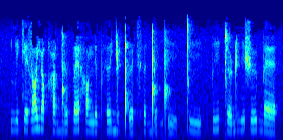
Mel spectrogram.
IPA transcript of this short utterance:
ʎ ɛ c e z ɒ j ʉ qʰ ʉ ɡ͡ǃ ɘ p ɛ h ɒ ŋ e pʰ ɘ ɟ ʏ ǃʼ ʏ t͡sʰ ɘ ɡ͡ǃ e ǃʼ i | ǀ i | p i ǀ ʏ ɖʱ i ʃ ʉ b ɛ

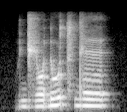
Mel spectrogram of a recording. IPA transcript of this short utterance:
d͡ʒ o ɗ u t͡s d e

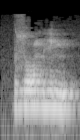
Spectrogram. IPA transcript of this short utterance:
z o m i nʲ

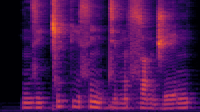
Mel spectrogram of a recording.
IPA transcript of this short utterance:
n z i ǀ y k i s ĩ b dʲ ə˞ m ə̃ s z ɒ n d͡ʒ e ŋ

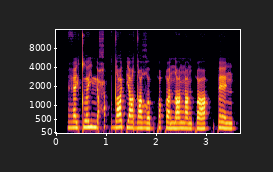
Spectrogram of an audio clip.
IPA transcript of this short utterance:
ɦ æ j tʷ ɜ j mʲ ʌ ħ | dˤ ɜ pʲ æ j dˤ ɑ ʁʷ ʌ p qʷ ə qʷ ɜ n ɑ ŋ ɑ ŋ qʷ ɑ | p ɛ ŋ

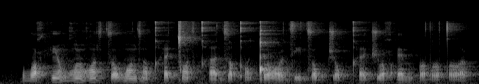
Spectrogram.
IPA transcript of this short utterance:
v ɔ˨ ħ fʲ ɔ̃˦˨ v ʁ ũ˦˨ ʁ ɔ̃˦ s t͡s ɔ˨ v ɔ̃˦ d͡z ɔ̃˨ qʰ i˦ ǀ ɔ̃˦˨ s qʰ ɛ˨ d͡z ʊ˦˨ qʼ ɔ̃˨ ǃ o˦ ʕ ʊ˨ d͡z i˨ d͡z ɔ˦ b t͡ʃ ɔ˨ b qʰ i˨ t͡ʃ o˦ ħ ʔ ɛ˦ v ʔ ʊ˨ dˤ o˨ tˤ ʊ˨

